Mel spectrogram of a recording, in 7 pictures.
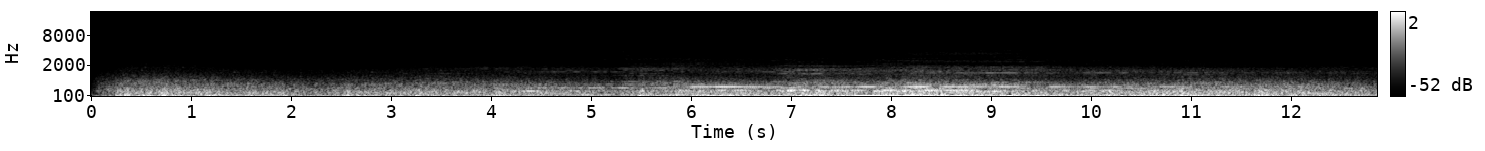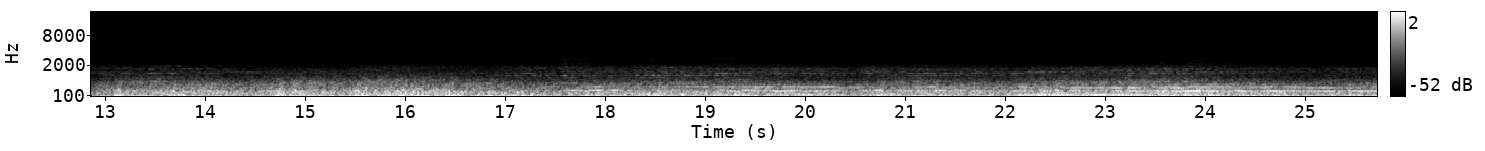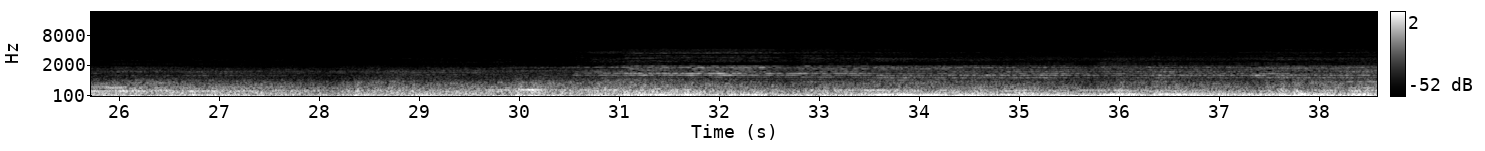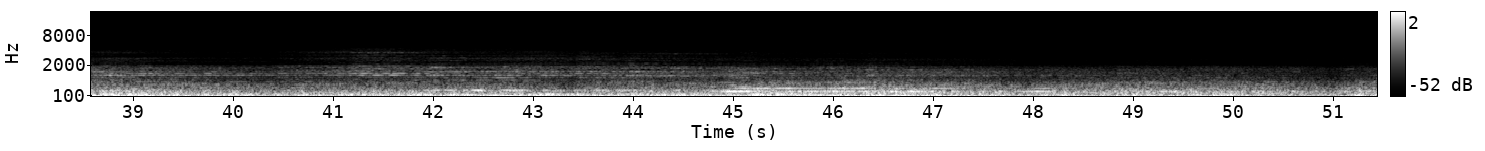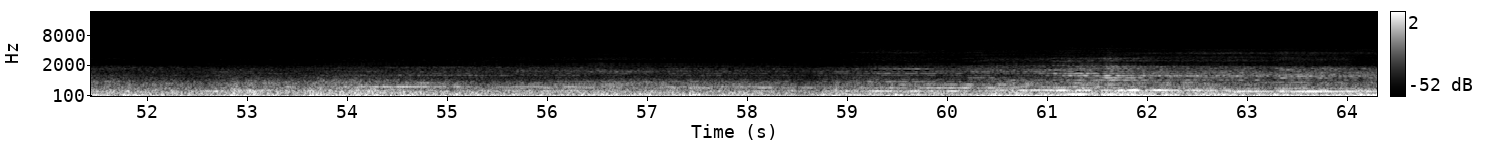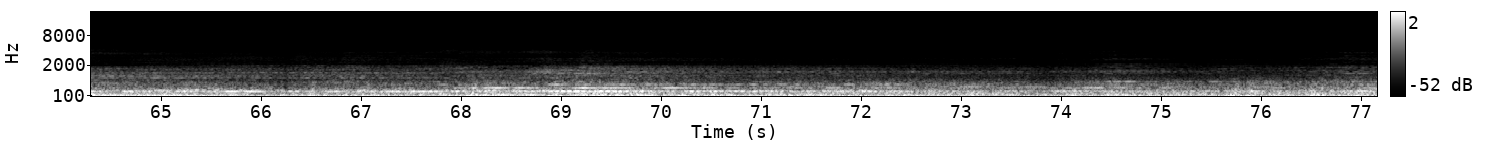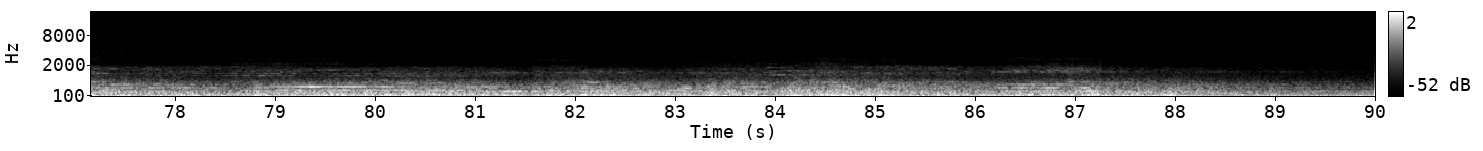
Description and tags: Gods Vocal Dark Fantasy Thunder Thriller Atmo
Spooky, Fantasy, Strange, Ghost, Ambient, Scary, Amb, Thriller, Environment, Movie, Creepy, Film, Atmo, Ambience, Vocal, Thunder, Cinematic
